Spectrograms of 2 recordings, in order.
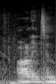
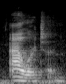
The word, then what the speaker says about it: Allerton: I've been contracted with helping promote Arlington Park in Monticello. And I Wait. told her, Allerton.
